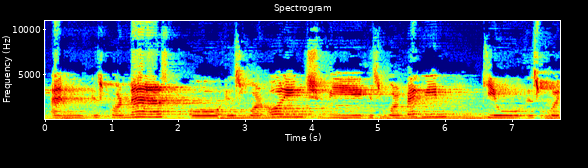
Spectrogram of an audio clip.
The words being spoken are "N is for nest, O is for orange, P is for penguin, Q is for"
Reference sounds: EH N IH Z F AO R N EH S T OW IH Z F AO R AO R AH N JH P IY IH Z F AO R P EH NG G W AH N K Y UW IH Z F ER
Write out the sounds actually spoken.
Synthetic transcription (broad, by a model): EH N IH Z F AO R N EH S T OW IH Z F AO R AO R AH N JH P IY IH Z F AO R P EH G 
